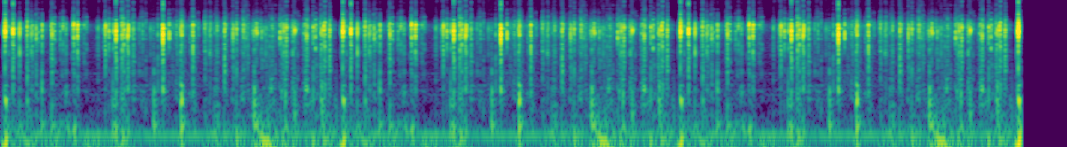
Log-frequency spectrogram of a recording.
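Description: Typing on a computer keyboard: a fast, uneven run of key clicks, with a sharper final keystroke near the end before it stops.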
